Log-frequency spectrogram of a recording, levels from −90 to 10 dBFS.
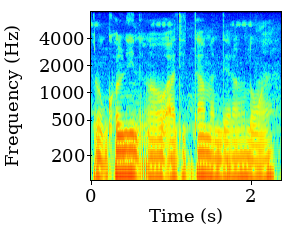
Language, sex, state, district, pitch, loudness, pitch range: Garo, male, Meghalaya, West Garo Hills, 100 Hz, -15 LUFS, 95-105 Hz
